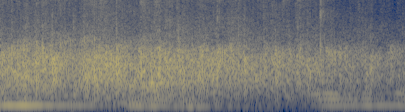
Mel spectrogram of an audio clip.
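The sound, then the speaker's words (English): Sustained audience applause at a keynote at CUNY City College, a dense, steady wash of many hands clapping with a faint voice showing through underneath for about two seconds. “I think Gary deserves like a really big round of applause.”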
